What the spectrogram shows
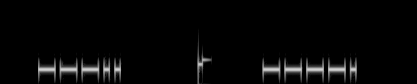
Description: Morse code, heard as a keyed tone, about 22 wpm, 700 Hz. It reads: 8 9
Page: This rapid-fire timing is geared to push your ICR (Instant Character Recognition) skills.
